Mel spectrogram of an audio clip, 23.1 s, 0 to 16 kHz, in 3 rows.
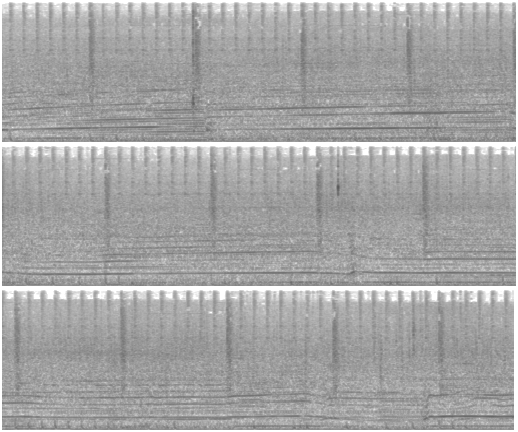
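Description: Race cars in Gran Turismo 7 with engines revving steadily, their pitch rising and falling through gear shifts over a dense road and tire roar, loud and continuous with no speech.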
